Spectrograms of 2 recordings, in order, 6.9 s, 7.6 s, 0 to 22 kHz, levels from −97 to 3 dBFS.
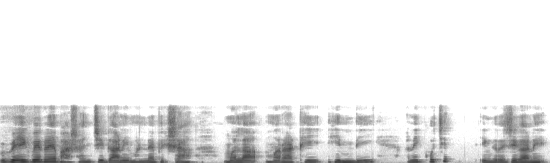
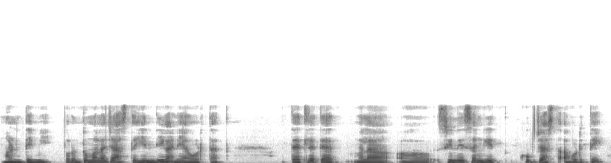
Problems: none marked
